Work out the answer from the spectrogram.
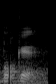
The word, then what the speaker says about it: bokeh: But there's I know the photography people pronounce it bokeh for a blur. In Japanese it's pronounced bokeh, and it's boketeru.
